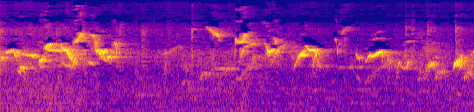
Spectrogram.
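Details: Excited white-rumped shama flicking its tail sings sweet slurred whistles that rise and fall, then a string of shorter emphatic notes in quick succession, clear against quiet surroundings.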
